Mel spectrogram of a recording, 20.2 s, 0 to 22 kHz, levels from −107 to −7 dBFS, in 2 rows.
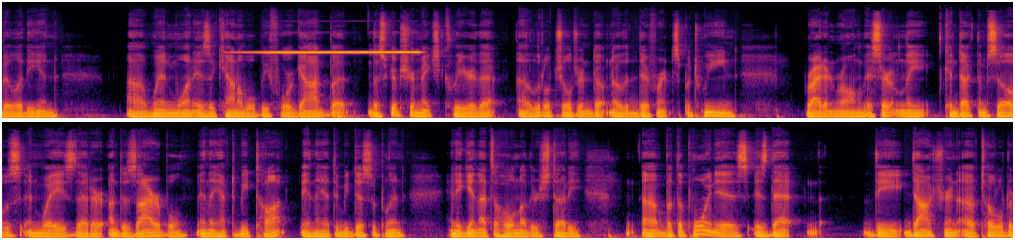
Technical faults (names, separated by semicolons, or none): loudspeaker feedback squeal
